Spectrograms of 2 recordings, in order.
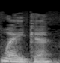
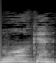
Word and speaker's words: Waker: Oh, in fact, no, that is Waker. Yeah. I thought it was Walker at a glance.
